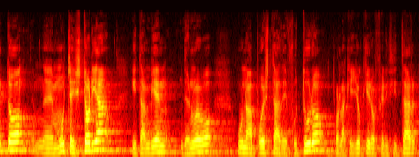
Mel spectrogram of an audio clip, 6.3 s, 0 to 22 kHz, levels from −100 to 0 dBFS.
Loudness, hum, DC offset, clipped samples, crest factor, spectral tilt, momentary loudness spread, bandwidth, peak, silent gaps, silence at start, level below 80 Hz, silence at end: -24 LUFS; none; under 0.1%; under 0.1%; 18 dB; -7.5 dB/octave; 12 LU; 10.5 kHz; -6 dBFS; none; 0 s; -60 dBFS; 0 s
